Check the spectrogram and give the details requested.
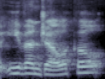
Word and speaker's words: evangelical: Evangel, this letter G says the J sound, so like a J. Evangel. There's my letter E that says the red tent vowel. Jellical. And then we have then we have a syllabic L at the end. So not cal, no a there, just going right from the K to the L, maybe a tiny little schwa in between. So evangelical or evangelical still has the same stress pattern.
